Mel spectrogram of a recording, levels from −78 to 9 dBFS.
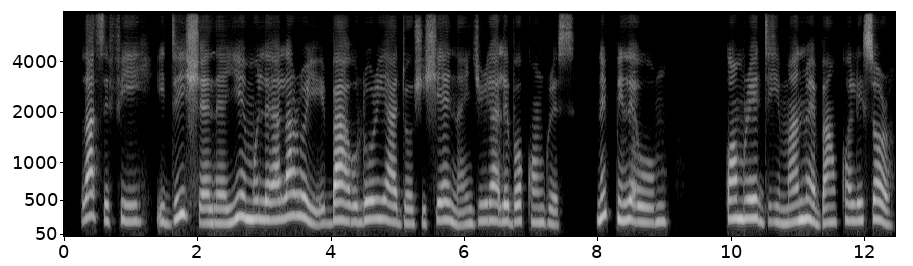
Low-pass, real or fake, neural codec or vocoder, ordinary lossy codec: none; fake; codec, 16 kHz, about 1 kbps, DyCAST, with the encoder's durations; none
